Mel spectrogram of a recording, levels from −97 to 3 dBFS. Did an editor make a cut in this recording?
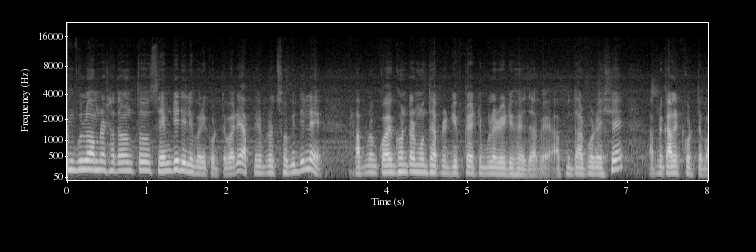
no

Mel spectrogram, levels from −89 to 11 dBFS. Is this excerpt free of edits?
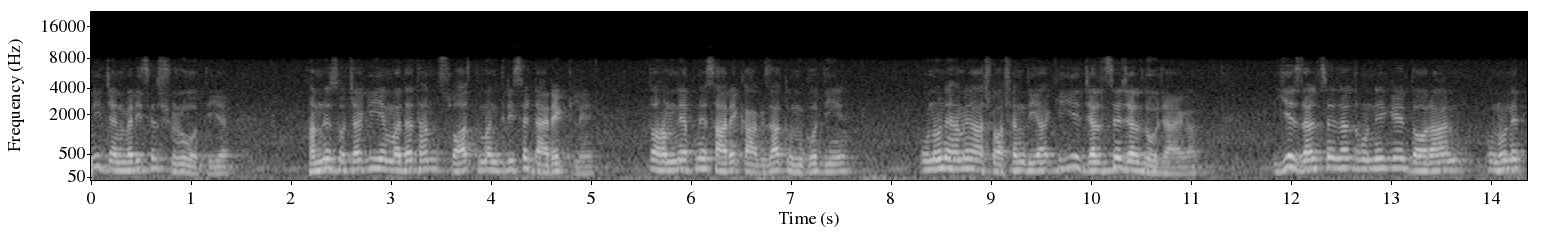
yes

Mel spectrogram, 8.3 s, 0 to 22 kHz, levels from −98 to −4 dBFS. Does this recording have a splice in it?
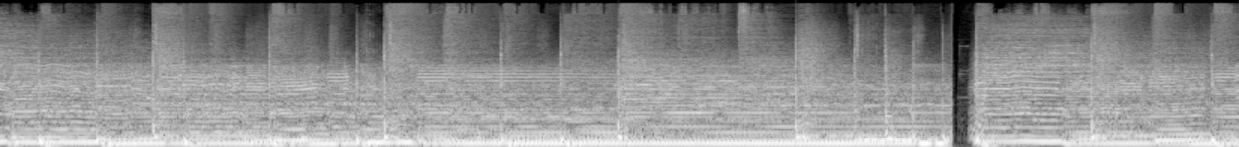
yes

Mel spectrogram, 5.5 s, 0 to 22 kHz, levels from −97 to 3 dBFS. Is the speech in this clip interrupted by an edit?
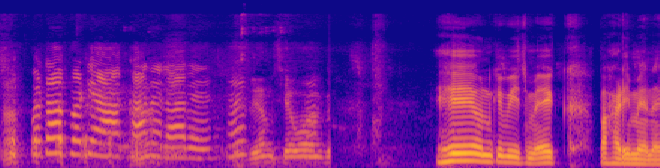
yes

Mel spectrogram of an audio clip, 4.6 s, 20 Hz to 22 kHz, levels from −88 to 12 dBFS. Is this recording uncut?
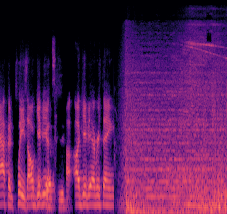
no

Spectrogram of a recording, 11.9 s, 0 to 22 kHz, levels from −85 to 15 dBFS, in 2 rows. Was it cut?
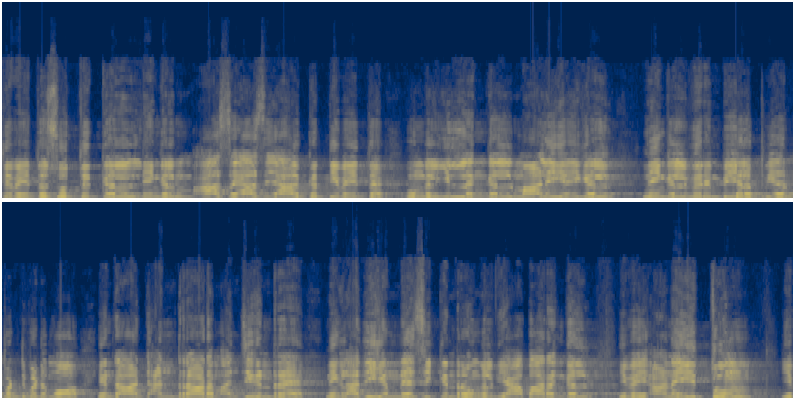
yes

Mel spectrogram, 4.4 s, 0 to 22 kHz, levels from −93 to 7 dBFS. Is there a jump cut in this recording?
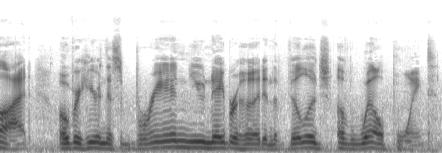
no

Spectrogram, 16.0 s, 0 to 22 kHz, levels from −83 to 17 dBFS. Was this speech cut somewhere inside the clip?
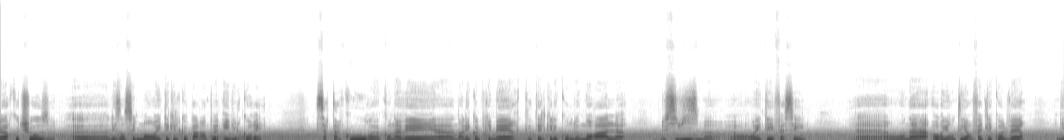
no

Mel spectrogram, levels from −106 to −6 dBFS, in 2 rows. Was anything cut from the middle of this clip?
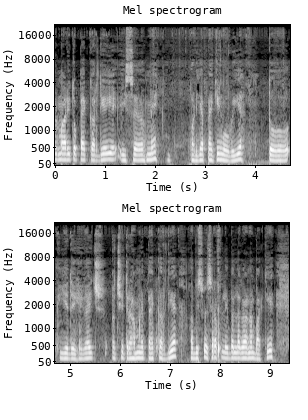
no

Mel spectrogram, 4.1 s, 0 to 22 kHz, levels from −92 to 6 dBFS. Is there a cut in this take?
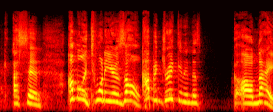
yes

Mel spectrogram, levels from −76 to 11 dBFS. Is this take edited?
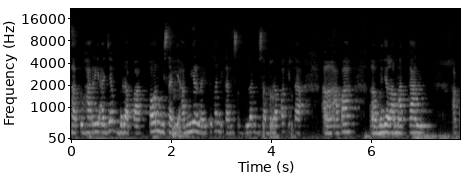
no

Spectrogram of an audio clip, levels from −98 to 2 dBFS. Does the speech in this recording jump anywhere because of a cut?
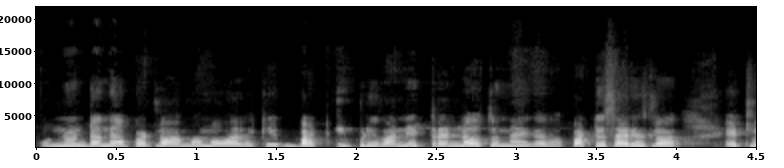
no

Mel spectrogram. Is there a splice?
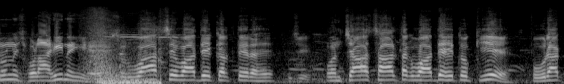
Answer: yes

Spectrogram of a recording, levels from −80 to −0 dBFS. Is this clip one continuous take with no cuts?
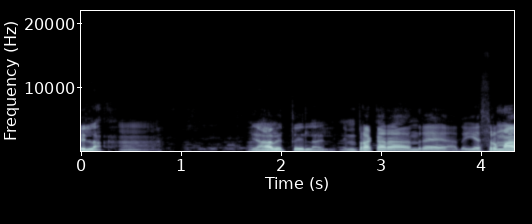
yes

